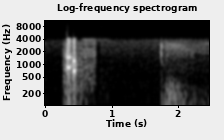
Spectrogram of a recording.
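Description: Two short telephone keypad (DTMF) tones in quick succession, each a pair of pitches sounding together, heard over a conference-call phone line. Faint line hiss comes up near the end.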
